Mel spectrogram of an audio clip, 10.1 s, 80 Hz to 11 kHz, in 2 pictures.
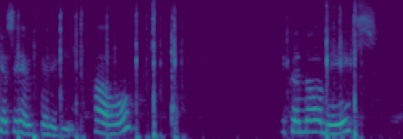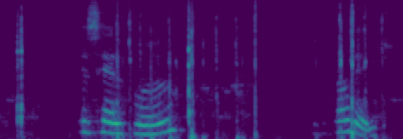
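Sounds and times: keyboard key clicks: 5.2s - 10.0s.

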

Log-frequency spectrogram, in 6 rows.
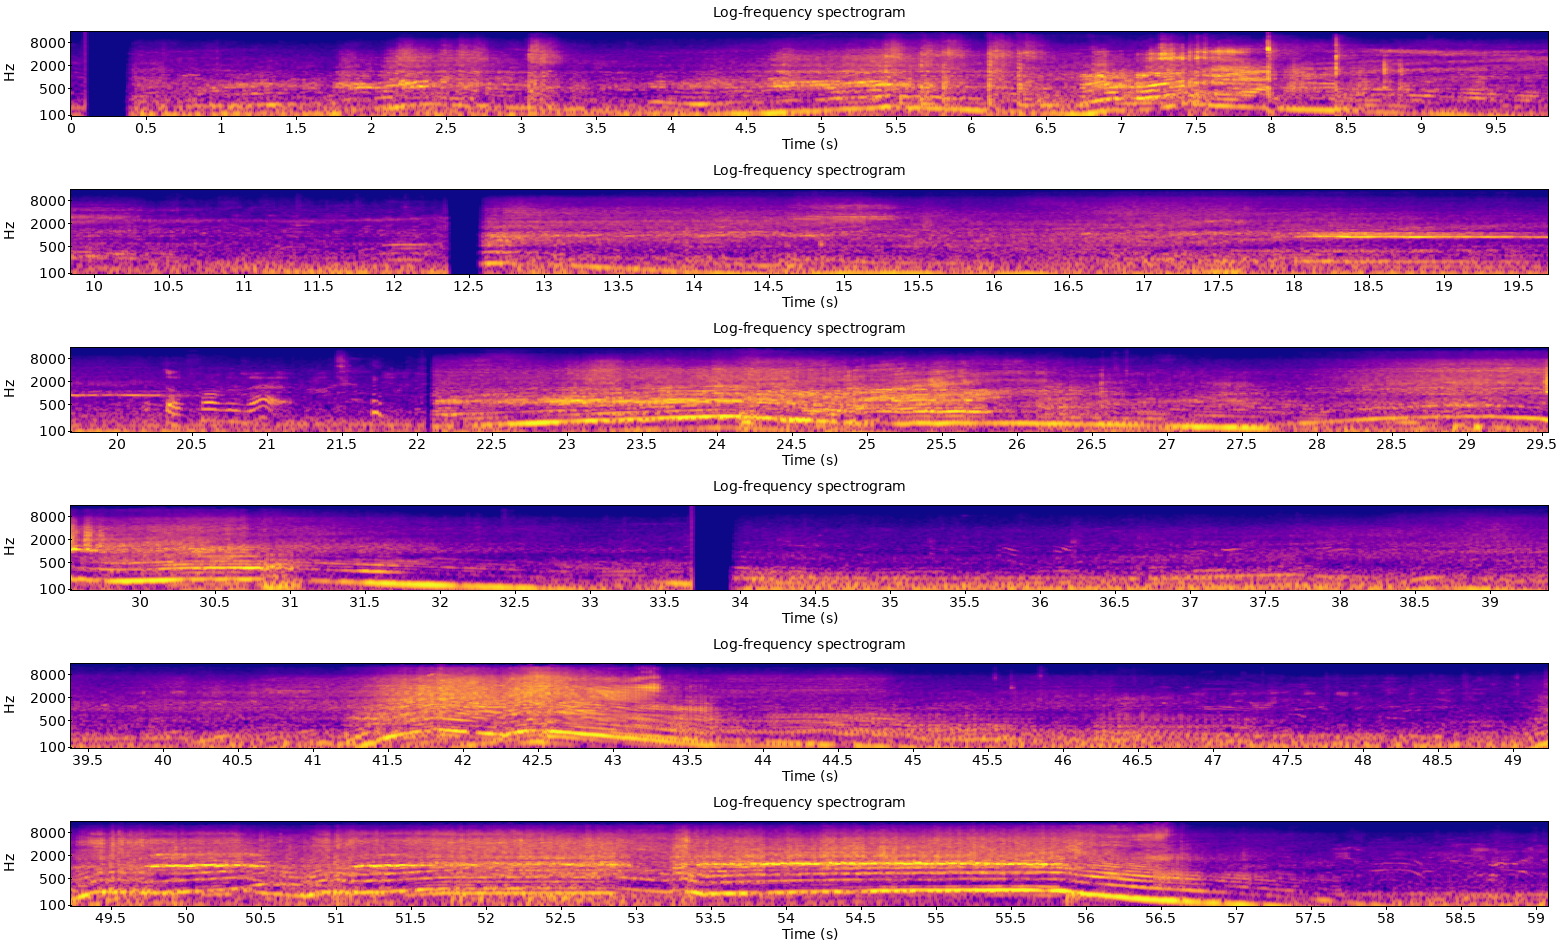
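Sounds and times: cars revving past: 0.5s - 10.8s, 22.0s - 35.1s, 36.4s - 57.8s.

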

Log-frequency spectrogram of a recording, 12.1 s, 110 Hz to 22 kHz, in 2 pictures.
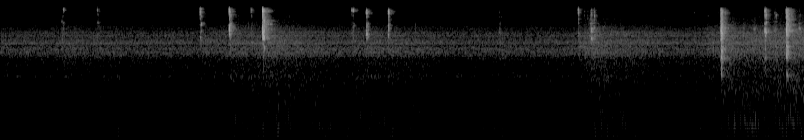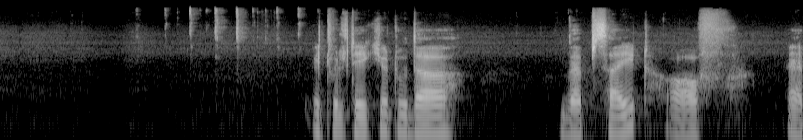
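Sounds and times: computer keyboard typing: 7.2s - 8.3s.

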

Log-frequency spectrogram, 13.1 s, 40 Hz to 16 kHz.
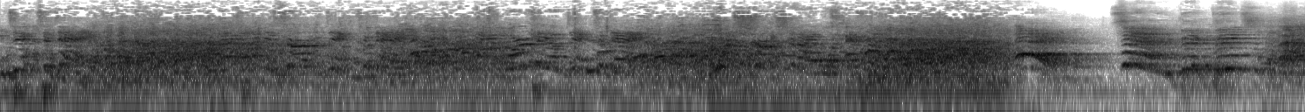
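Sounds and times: man talking into a microphone: 0.0s - 1.1s, 2.0s - 8.9s, 10.1s - 12.8s.

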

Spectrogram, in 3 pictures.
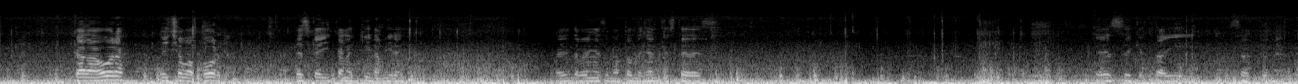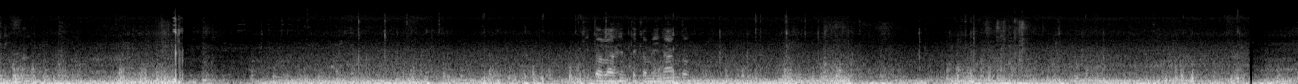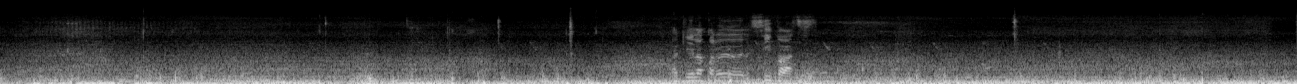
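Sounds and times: car engine and road noise: 0.0s - 38.9s.

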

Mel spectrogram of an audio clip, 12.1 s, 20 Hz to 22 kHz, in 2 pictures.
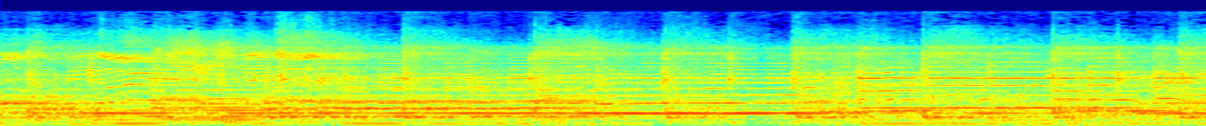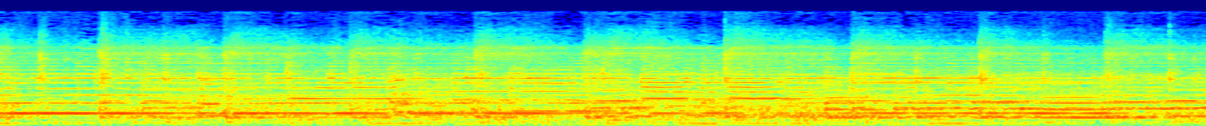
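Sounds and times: electric guitar lead: 0.0s - 12.0s
rockabilly band playing: 0.0s - 12.0s.

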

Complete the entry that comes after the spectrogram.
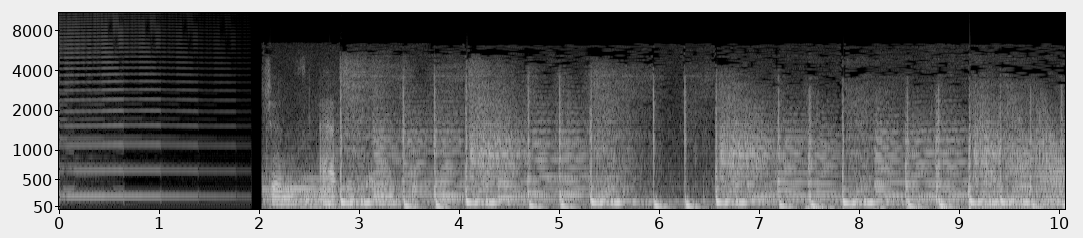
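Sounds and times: buzzy synthesizer tone: 0.0s - 3.7s.

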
